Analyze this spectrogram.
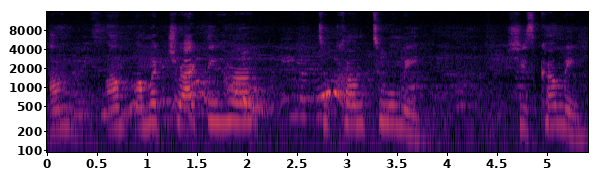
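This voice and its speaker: A woman with a high pitch talks at a very slow pace, pausing long and often. Noticeable background noise can be heard. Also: lively intonation. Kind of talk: casual talk to camera. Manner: code-switching Spanglish.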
